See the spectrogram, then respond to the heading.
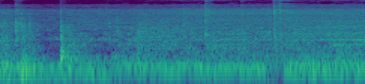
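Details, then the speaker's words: Honda Scoopy ESP scooter that stalls after its tank was drained and cleaned, ignition key on: short whirring hum rising and holding steady under a faint watery rush. Fuel pump priming normally. "Nah, ketika di kontak on untuk bagian full pump, Pak, di sini dengung, Pak ya. Nah, oke. Untuk sementara full pump dikatakan bekerja, Pak ya, karena di sini bunyi nyiung ketika kontak on."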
